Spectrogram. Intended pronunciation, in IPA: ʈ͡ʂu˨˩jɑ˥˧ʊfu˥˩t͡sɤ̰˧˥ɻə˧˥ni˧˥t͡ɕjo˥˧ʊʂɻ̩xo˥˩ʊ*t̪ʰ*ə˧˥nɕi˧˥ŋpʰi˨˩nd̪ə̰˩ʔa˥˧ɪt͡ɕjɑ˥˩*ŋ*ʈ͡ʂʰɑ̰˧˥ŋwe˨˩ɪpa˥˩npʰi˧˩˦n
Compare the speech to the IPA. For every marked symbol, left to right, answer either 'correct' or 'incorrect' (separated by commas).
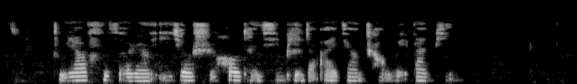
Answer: correct, correct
